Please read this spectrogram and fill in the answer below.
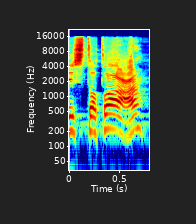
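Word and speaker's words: استطاع: pronounce between the two, so you can say to istata'a, ista'a. You're allowed to say this, right? Istata'a, you can say ista'a.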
